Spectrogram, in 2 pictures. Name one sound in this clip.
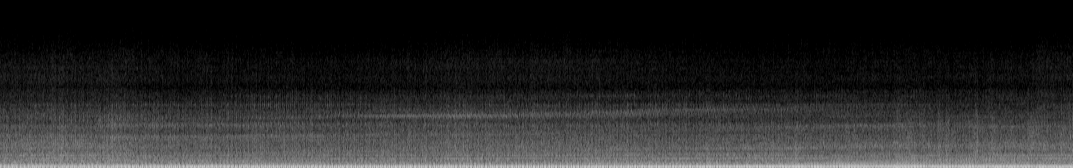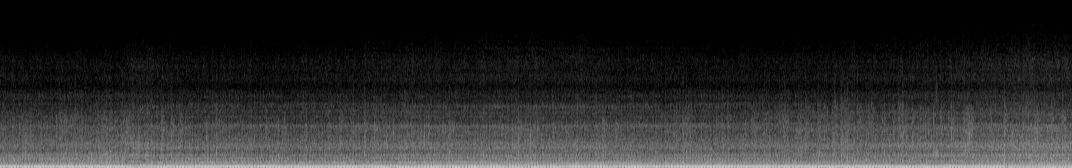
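Tyres hiss on wet asphalt.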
